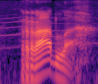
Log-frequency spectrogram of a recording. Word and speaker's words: Radler: this, is called a, Radler. I can't pronounce it. The R is pronounced interestingly in German, and I'm not very good at it.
